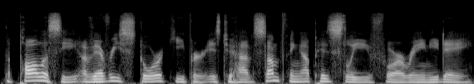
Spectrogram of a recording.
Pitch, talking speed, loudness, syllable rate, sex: 125 Hz, 200 wpm, -19 LUFS, 5.8 syllables/s, male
